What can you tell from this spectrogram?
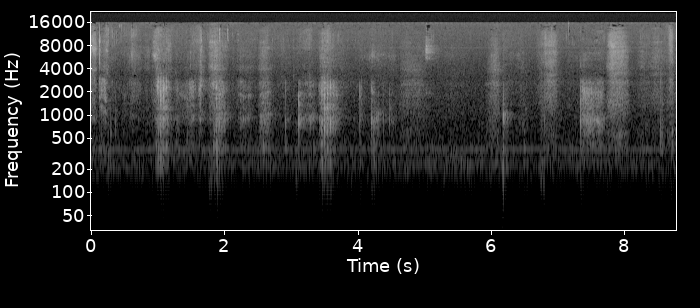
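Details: Roxy, a female pet bulldog, teased into play and showing her teeth, gives irregular bursts of breathy snorts and rough, short growls, some close together and some spaced a second or more apart, with quiet pauses between.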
